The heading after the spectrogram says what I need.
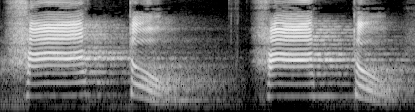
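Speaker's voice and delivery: RATO high and held, the final TO separated; syllables sounded out. Shown as a demonstration. Teacher showing children the ending sound, syllables sounded out. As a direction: say "Rato" as ra, to, each syllable drawn out. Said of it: "terminar com o mesmo som".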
